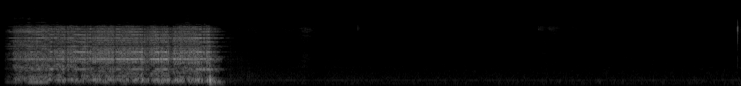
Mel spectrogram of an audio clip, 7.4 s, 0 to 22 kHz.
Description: Störgeräusche beim Röhrenverstärker Bugera333XL
Hi an alle, habe einen Bugera 333XL Röhrenverstärker bei mir stehen der laute Geräusche von sich gibt (hört mal rein). Die Geräusche erinnern mich an Rückkopplungen wie die wenn man mit einen Handy rangeht. Sie verschwinden meist nach einer gewissen Zeit und kommen dann wieder.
